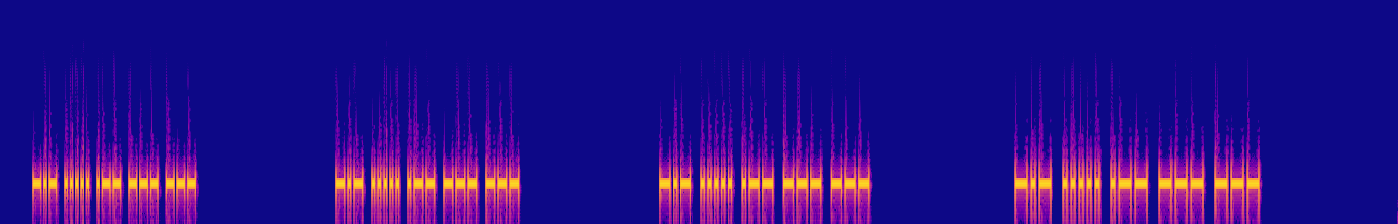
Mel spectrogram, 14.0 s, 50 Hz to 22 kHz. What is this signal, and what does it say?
Morse code, heard as a keyed tone, about 38 wpm, 700 Hz. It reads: K5WOO K5WOO K5WOO K5WOO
